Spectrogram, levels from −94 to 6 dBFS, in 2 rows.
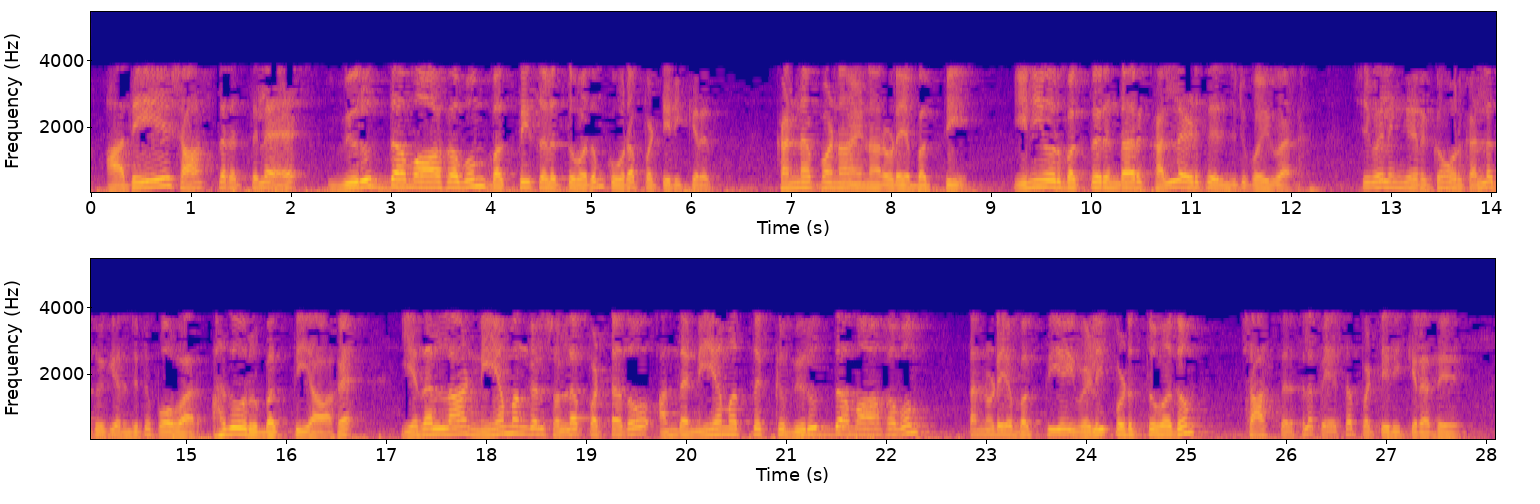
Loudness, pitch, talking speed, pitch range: -16 LUFS, 150 Hz, 75 wpm, 135-175 Hz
